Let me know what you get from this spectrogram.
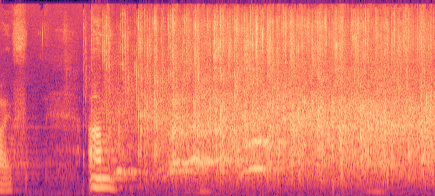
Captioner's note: audience applauding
